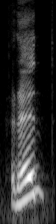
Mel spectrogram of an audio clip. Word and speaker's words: read: here it is read the same spelling but we pronounce it as red red when you say i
